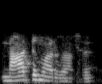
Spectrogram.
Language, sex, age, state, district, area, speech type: Tamil, male, 18-30, Tamil Nadu, Thanjavur, rural, conversation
